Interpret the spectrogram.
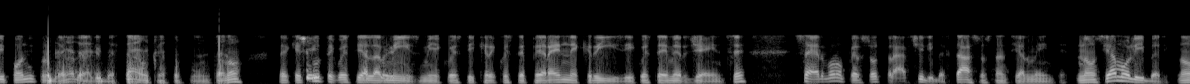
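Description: From 0.47 to 2.29 s there's a codec payload misread: the G.726 code words are being unpacked in the wrong bit order, so the decoder builds the wrong prediction steps and the speech disappears under harsh, grinding distortion until it snaps back to the light, band-limited 32 kbit/s G.726 sound.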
